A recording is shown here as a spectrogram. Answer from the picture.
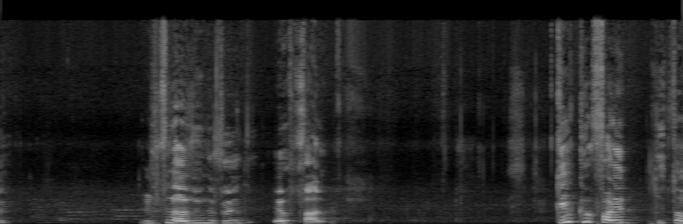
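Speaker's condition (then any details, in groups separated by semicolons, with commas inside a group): Cerebral palsy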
